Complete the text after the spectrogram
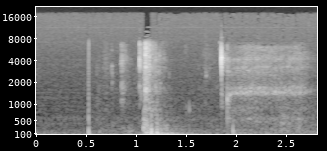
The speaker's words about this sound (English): You might have heard the microwave oven going in the background there.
